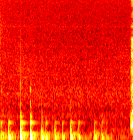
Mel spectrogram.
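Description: A rapid, irregular run of dull, low knocks, about a dozen in two seconds and fading after the first second: the lecturer's hands bumping the wooden lectern, picked up through its microphones.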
